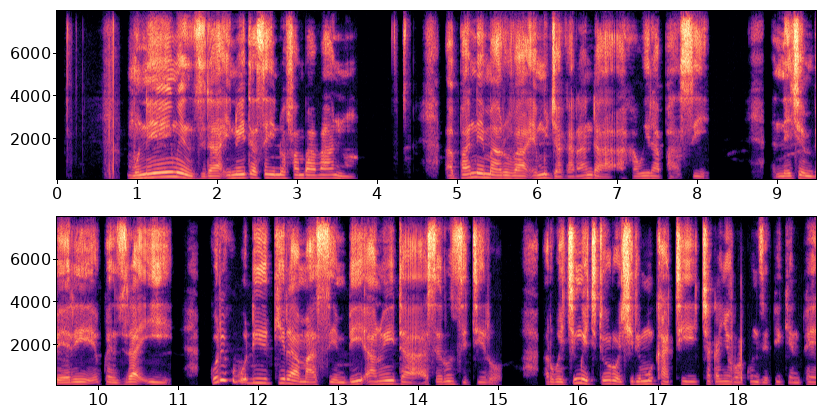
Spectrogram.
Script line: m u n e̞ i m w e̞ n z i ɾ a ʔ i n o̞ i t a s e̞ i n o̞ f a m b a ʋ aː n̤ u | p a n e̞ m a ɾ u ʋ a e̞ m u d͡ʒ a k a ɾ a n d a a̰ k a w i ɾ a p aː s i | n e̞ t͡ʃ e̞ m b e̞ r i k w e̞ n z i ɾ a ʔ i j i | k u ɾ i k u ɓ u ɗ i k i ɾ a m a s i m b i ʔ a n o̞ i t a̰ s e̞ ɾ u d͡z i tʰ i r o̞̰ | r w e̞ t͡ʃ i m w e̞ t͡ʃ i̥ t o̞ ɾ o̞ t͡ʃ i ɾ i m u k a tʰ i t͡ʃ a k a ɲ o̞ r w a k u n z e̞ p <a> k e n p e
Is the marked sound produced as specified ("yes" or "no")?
no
